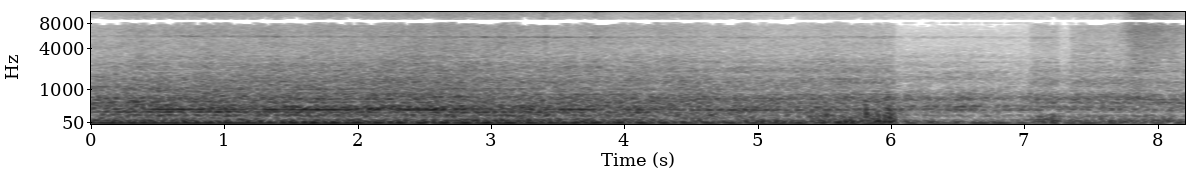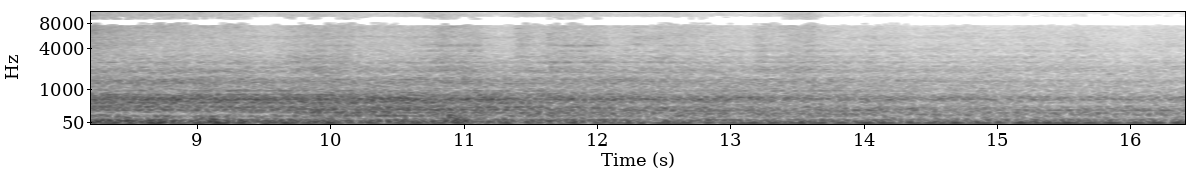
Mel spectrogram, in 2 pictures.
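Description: Diesel freight locomotive and loaded coal train passing close, running loud and low, with a steady tone over it for the first few seconds. About six seconds in the sound drops suddenly to a quieter rumble of the train that fades as it moves away.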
